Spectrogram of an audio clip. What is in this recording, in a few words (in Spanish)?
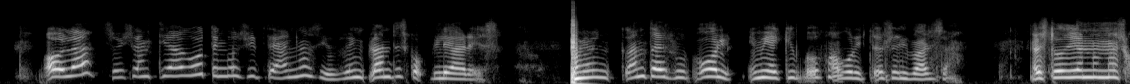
Testimonio; testimoniales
